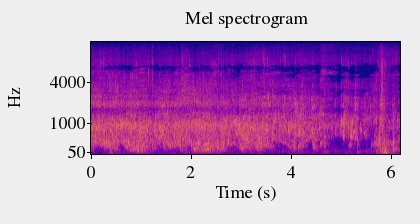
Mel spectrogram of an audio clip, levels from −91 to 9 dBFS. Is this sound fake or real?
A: real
